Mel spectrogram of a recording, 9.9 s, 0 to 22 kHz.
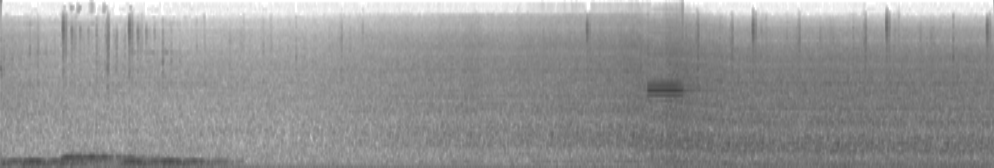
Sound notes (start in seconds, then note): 1.6 car honking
